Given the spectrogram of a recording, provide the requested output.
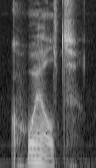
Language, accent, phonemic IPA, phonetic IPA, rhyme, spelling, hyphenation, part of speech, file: English, US, /ˈkwɪlt/, [ˈkʰwɪlt], -ɪlt, quilt, quilt, noun / verb, En-us-quilt.ogg
- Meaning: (noun) A bed covering consisting of two layers of fabric stitched together, with insulation between, often having a decorative design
